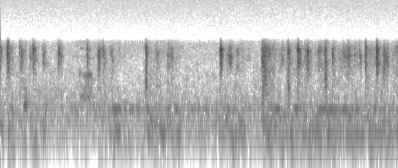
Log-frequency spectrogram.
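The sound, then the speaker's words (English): Quick, irregular clicks of someone typing notes on a computer keyboard, fairly quiet, with bursts of keystrokes over a low, steady background murmur. “I'm typing this down to make sure that we get this out on Facebook”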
